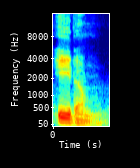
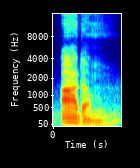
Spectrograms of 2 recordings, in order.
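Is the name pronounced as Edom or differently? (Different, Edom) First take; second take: Edom; different. First: The name is pronounced as Edom. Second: The name is not pronounced as Edom.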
